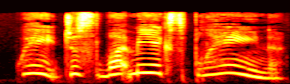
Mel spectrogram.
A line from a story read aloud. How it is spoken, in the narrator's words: Brandon pleaded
